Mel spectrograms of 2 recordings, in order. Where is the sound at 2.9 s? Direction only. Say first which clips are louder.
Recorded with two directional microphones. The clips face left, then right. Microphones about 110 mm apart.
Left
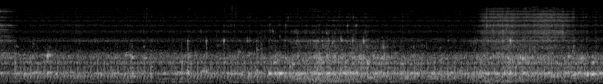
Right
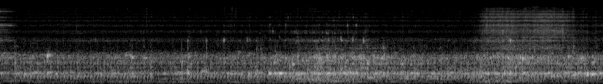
Left 1 dB; 15° right (ahead or behind).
